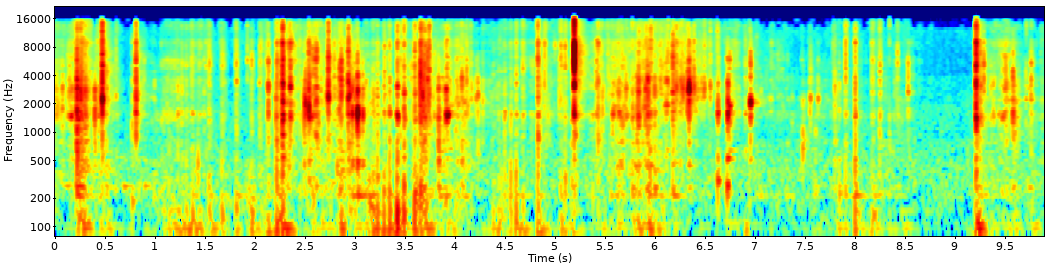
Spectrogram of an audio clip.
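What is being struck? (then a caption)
Bar soap scraped with a metal blade. A metal utility knife blade scrapes curls off a solid, hand-sized pale lilac bar of soap held in the hand. The result is a dense run of dry, crisp, crackling scrapes and quick bright clicks. There is a brief lull near the end before one last sharp scrape.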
